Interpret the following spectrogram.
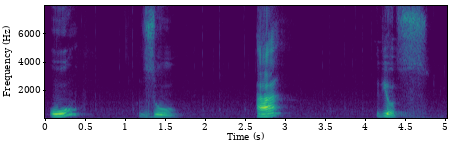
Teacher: como a sílaba tônica é a penúltima Isto é a segunda de trás para frente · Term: paroxítona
